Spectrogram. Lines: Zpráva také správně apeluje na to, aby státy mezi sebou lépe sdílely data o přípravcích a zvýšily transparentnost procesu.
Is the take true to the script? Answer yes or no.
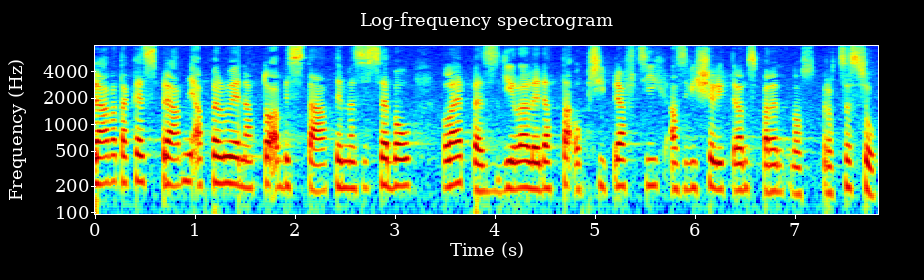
yes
